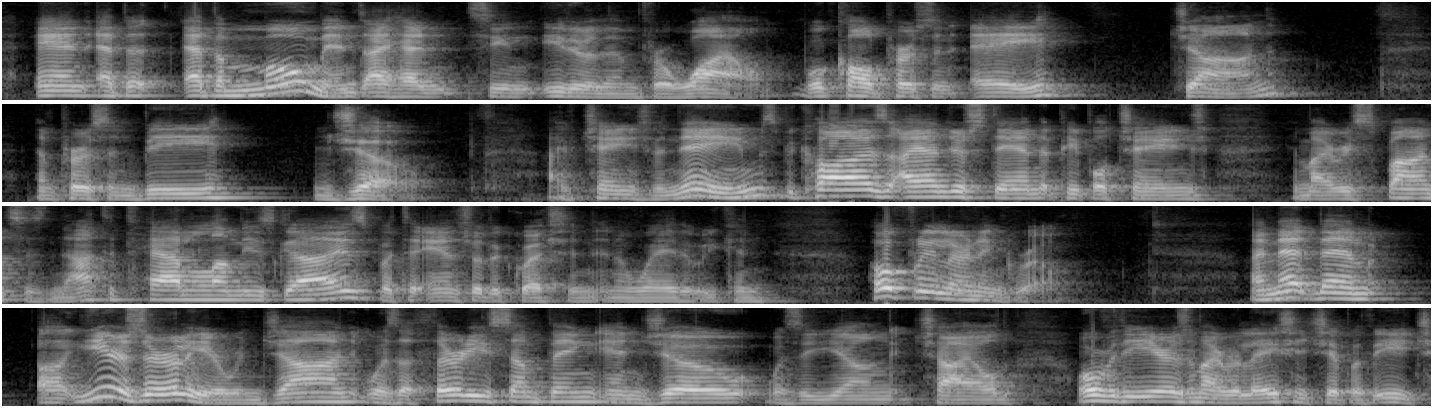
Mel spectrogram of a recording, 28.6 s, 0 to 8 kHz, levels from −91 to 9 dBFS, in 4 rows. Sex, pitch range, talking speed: male, 110-155 Hz, 175 wpm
